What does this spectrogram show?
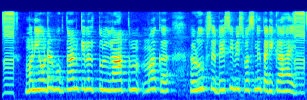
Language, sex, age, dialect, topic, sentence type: Magahi, female, 56-60, Western, banking, statement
